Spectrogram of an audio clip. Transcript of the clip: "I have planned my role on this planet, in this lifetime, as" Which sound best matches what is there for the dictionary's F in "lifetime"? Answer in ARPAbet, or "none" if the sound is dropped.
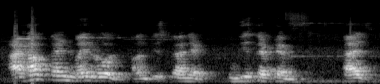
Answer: P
